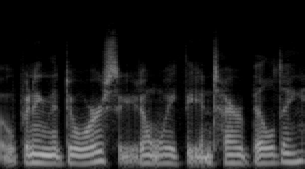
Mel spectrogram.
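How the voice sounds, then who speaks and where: Someone speaks at a very fast pace in a rumbling, put-on character voice. The pitch sits in the middle range. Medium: read story.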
